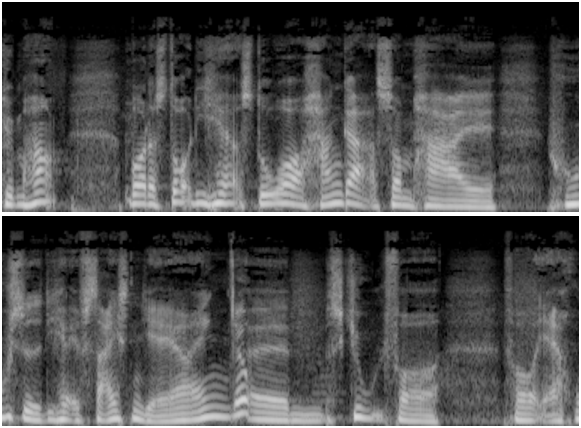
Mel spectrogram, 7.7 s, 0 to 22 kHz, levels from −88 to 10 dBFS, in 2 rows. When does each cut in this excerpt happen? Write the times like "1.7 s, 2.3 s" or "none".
none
